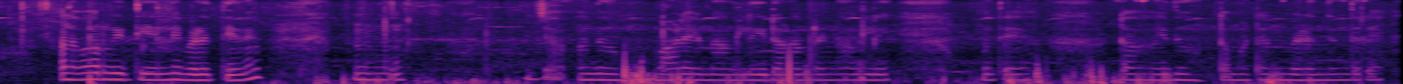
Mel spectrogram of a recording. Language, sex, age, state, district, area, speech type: Kannada, female, 18-30, Karnataka, Koppal, rural, spontaneous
